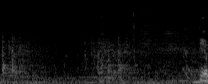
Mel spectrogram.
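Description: A quiet pause in double bass playing: the last of a bowed bass note fades away at the start, leaving faint room noise.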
